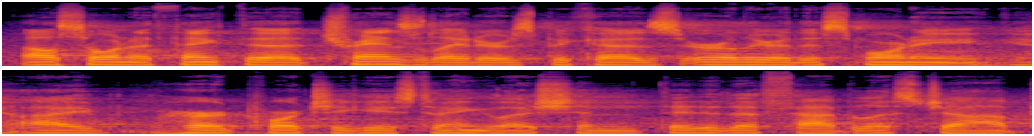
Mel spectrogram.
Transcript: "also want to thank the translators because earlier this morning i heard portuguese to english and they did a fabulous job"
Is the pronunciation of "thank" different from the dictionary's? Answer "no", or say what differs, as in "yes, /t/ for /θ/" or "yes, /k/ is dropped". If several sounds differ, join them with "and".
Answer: no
